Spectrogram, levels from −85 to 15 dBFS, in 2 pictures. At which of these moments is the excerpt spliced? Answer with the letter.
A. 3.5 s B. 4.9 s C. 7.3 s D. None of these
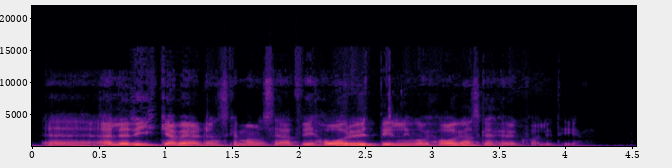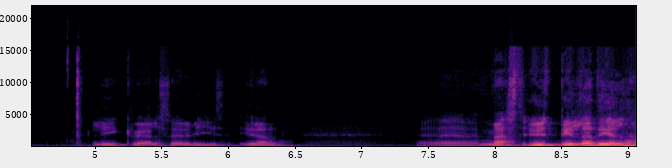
B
